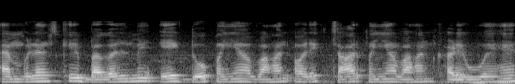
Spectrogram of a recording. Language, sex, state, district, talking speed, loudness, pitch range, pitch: Hindi, male, Bihar, Samastipur, 185 wpm, -17 LUFS, 120-140 Hz, 125 Hz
